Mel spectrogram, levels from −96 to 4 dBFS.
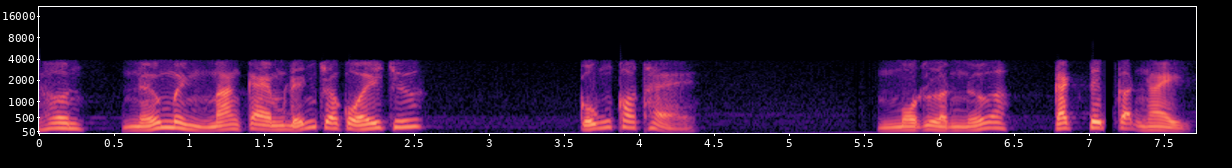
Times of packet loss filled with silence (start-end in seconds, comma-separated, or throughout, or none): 7.10-7.16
